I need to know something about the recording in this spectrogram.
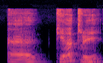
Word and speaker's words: Piotr: Piotr is Polish, and his name is pronounced as Piotr.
